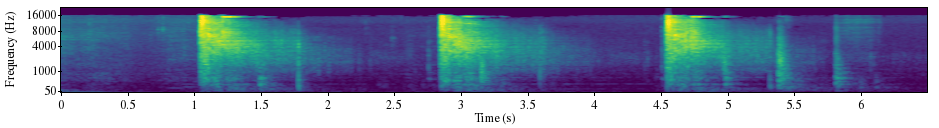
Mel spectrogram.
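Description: Three gunshots about a second and three-quarters apart, each ringing out and dying away over about a second, fired from inside an enclosed hunting blind, with two smaller sharp knocks near the end.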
